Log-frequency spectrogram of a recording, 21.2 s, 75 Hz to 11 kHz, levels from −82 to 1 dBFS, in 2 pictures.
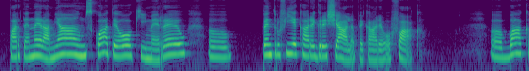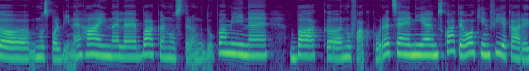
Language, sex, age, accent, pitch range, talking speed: Romanian, female, 20-39, native, 205-260 Hz, 95 wpm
